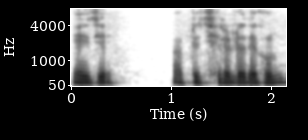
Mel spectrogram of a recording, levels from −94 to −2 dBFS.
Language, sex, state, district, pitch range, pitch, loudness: Bengali, male, West Bengal, Malda, 125-140 Hz, 130 Hz, -17 LUFS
